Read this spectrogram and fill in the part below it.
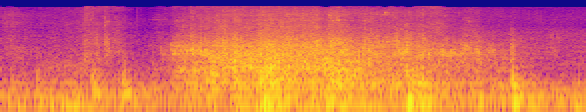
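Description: An eraser rubs across a blackboard.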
